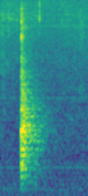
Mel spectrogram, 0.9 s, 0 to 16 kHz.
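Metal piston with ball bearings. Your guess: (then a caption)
Seized. A piston with ball bearings inside, from a gearbox, is shaken to check whether the bearings rattle and can rotate. One short knock with a bright ring near 1.3 kHz fades within a fraction of a second, and no bearing rattle follows. The bearings are present but lodged too tightly to move.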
